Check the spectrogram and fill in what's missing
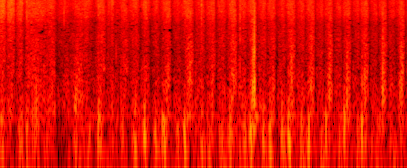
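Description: Fingertips of both hands pinch and scratch a fluffy grey faux-fur windscreen on a stand microphone. The result is a dense stream of quick, muffled, low rumbling scrapes and thumps, with almost no high or bright content.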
